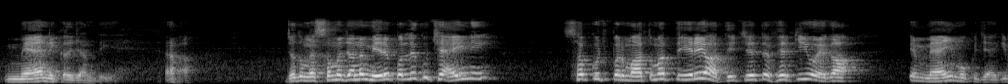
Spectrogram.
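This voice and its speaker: A man giving a sermon, his voice fairly high for a man. He draws out the verses he quotes, then explains them plainly. The room around him is echoey. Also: a little mellow. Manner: explains verses slowly, chants quoted lines, asks and answers his own questions. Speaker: Sikh preacher. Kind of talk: scripture exposition.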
